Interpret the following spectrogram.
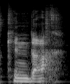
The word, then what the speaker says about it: Kyndagh: As you might imagine, it's it's like DACH is kind of how I have it.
